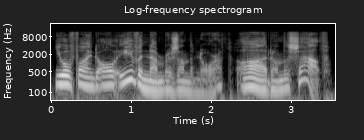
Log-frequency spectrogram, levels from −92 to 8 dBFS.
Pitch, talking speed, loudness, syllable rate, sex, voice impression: 150 Hz, 220 wpm, -18 LUFS, 4.6 syllables/s, male, very masculine, slightly adult-like, thick, tensed, slightly powerful, bright, soft, clear, fluent, slightly raspy, cool, very intellectual, refreshing, sincere, very calm, very mature, friendly, reassuring, unique, slightly elegant, wild, slightly sweet, slightly lively, very kind, very modest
